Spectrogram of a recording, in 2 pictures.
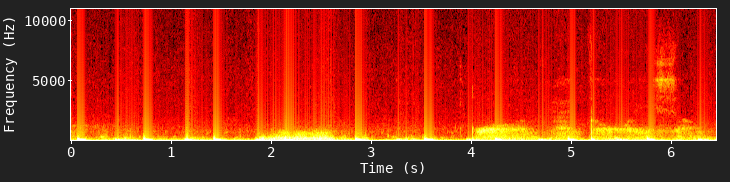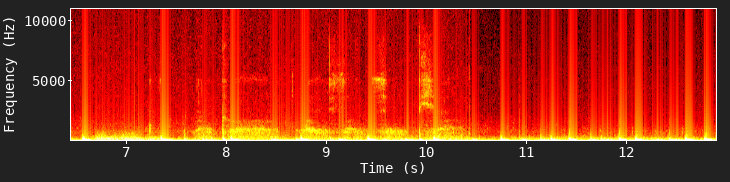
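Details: ASMR recording: steady low thumping heartbeat, roughly 85 to 90 beats a minute, under soft breathing and mouth sounds; heartbeat.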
